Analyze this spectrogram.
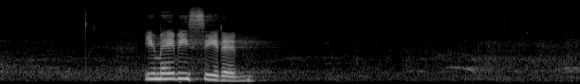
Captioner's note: crowd cheering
